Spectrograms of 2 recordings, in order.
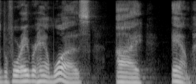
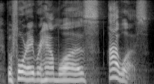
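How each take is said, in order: First: "I" then a pause before a low, quiet "am."; stress on I am. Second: Said in the usual way. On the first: Shown as a demonstration. Pastor contrasts Jesus' real words with a hypothetical, stressing "I am". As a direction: lower and softer, weight on "I am". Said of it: "But that's not what he said". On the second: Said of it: "he would have said".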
